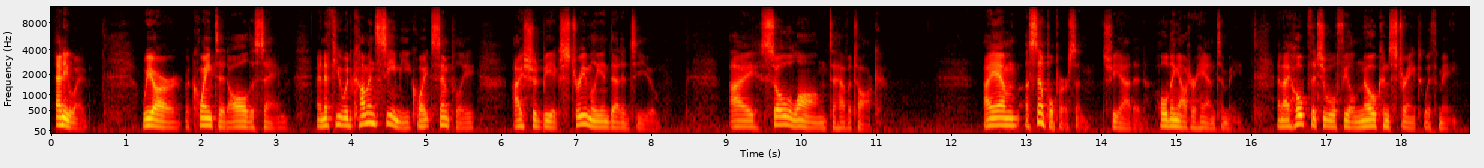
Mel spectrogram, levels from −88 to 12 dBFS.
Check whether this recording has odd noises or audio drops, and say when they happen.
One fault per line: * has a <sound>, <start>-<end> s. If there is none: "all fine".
all fine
